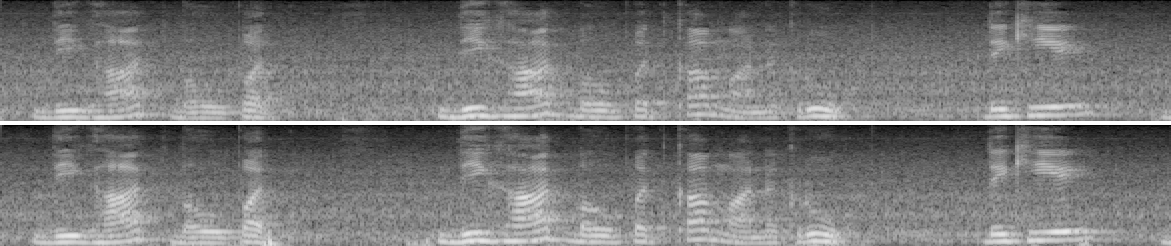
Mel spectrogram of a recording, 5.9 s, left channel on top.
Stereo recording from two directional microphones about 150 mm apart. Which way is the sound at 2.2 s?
65° right (ahead or behind).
